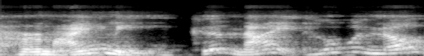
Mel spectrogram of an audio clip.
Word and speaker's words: Hermione: the world knows that it looked like her Moines or whatever her morning so yeah Hermione good night who would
